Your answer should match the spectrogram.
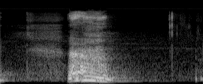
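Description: A man clearing his throat once, a short rasp with a falling voiced tail about two-thirds of a second in.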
